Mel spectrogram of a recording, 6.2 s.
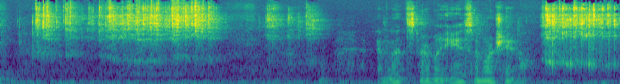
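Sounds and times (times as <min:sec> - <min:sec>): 
handful of dice rattling: 0:00.3 - 0:03.3, 0:05.4 - 0:06.1
speech: 0:03.8 - 0:05.5.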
